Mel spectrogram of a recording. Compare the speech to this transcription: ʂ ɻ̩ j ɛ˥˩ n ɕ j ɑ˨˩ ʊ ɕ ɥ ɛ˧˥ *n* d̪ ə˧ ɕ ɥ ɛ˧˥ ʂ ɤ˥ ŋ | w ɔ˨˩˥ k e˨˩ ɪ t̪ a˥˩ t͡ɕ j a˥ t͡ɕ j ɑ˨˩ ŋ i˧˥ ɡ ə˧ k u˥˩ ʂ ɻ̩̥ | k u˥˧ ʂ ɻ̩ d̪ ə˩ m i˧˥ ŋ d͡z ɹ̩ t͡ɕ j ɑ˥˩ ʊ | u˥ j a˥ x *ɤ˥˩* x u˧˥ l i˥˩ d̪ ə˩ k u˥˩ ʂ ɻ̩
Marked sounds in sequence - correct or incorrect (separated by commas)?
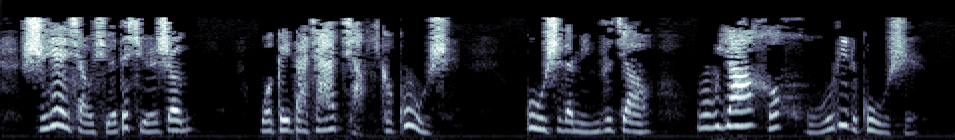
incorrect, incorrect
